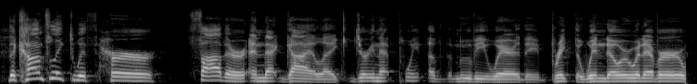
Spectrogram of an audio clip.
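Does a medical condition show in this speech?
No.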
